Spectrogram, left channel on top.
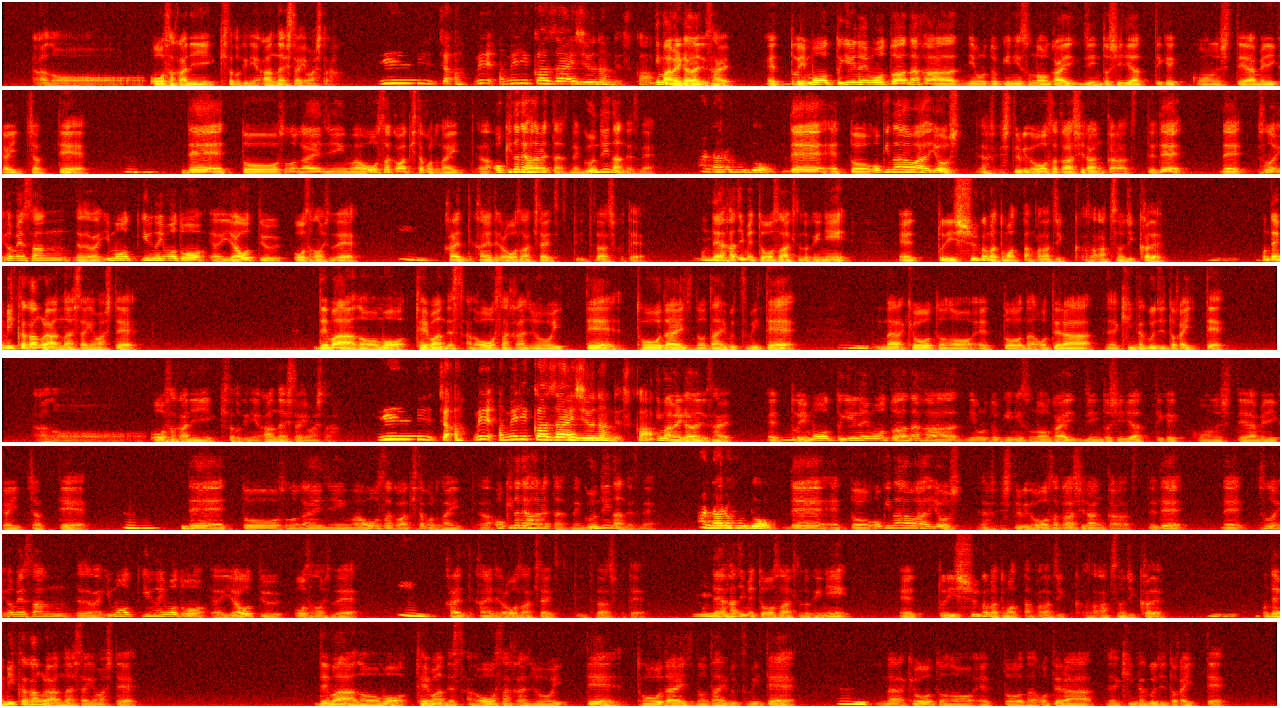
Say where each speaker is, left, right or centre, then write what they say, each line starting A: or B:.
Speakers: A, on the left (about 80°); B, on the right (about 65°).
A: あの、大阪に来た時に案内してあげました。
B: い。えー、じゃあ、アメ、アメリカ在住なんですか
A: 今、アメリカ大事です。はい。えっと、
B: うん
A: 妹、義理の妹は那覇におるときに、その外人と知り合って結婚してアメリカ行っちゃって、
B: うんうん。
A: で、えっと、その外人は大阪は来たことないって、あ沖縄で働いてたんですね。軍人なんですね。
B: あ、なるほど。
A: で、えっと、沖縄はよう知知ってるけど、大阪は知らんからっつって、で、で、その嫁さん、だから妹、義理の妹も、や八尾っていう大阪の人で、
B: うん
A: 彼って、彼ってから大阪来たいって言って言ってたらしくて、
B: うん
A: ほんで、初めて大阪来たときに、えっと、1週間ぐらい泊まったんかな、実家、あっちの実家で。
B: うん
A: ほんで、3日間ぐらい案内してあげまして、で、まあ、あの、もう定番です。あの、大阪城行って、東大寺の大仏見て、
B: うん
A: な、京都の、えっと、な、お寺、え金閣寺とか行って、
